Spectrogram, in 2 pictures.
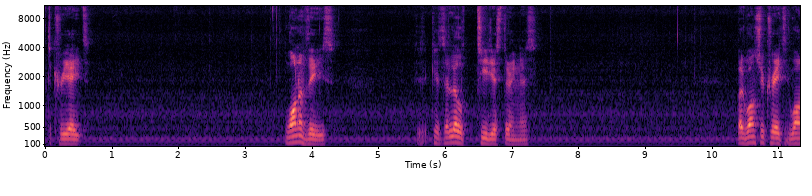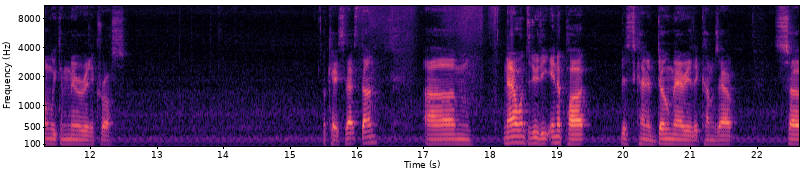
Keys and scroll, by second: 0.3 e, 2.2-3.8 typing, 7.7-10.0 typing, 12.2-14.2 typing.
